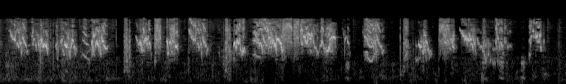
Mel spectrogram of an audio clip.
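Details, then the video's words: Budgerigar mating chatter meant to encourage breeding, continuous, high and scratchy, with quick squawks and chirps packed closely together throughout. "صوت تزاوج العصافير الاسترالي محفز ليهم"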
